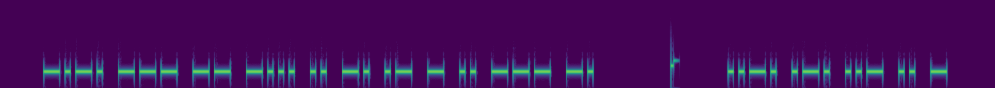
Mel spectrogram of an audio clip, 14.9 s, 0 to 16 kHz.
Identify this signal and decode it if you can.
Morse code, heard as a keyed tone, about 15 wpm, 700 Hz. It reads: COMBINATION FRUIT
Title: Sentences from Top 1300 Words - New Word Drill Alt - 15wpm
